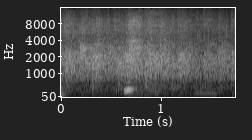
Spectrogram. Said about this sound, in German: Ihr dürft klatschen. Danke.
